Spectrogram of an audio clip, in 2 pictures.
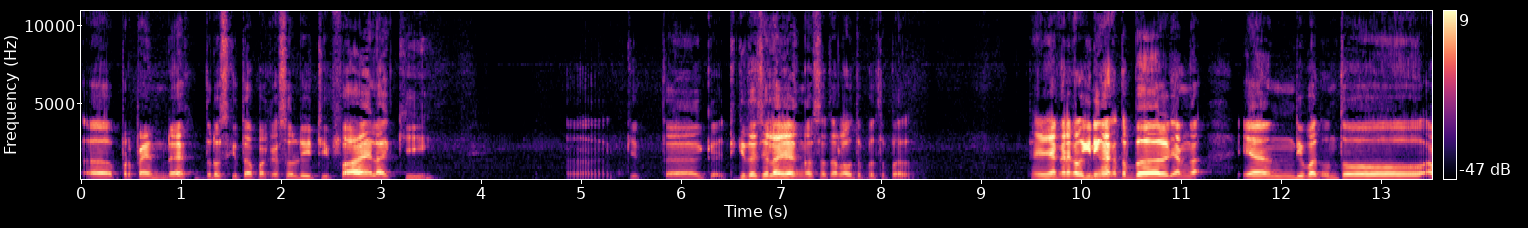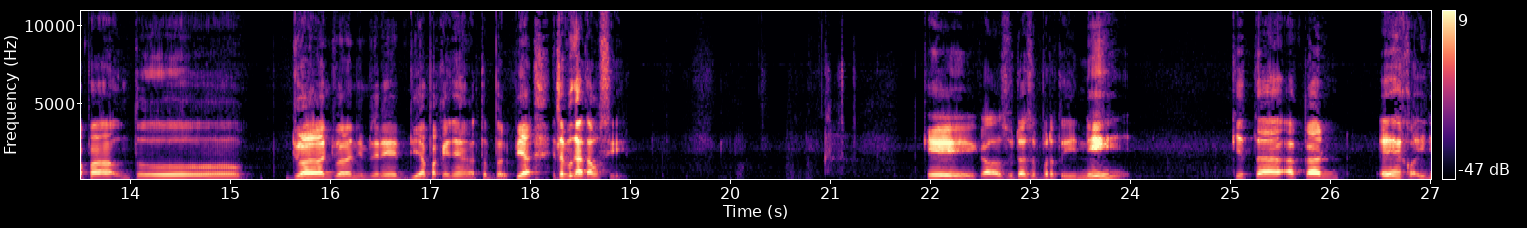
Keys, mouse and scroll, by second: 2.1 click, 3.6 scroll down 4, 4.4 shift+click, 5.8 Tab, 6.7 shift+click, 8.7 middle click, 9.0 scroll down 4, 9.4 KP_7, 9.9 s, 10.4 scroll up 3, 10.6 shift+middle click, 11.0 right click, 11.2 shift+s, 13.1 shift+s, 14.2 right click, 14.8 shift+s, 15.7 s, 16.5 middle click, 16.9-17.4 scroll up 5, 17.0 shift+middle click, 17.8 g, 21.5 scroll up 3, 21.7 shift+middle click, 21.9 middle click, 22.2 scroll up 2, 22.5 shift+middle click, 23.8 right click, 24.3 w, 25.0 scroll down 2, 25.2 middle click, 25.6-26.8 scroll down 7, 25.8 middle click, 26.4 middle click, 26.9 middle click.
